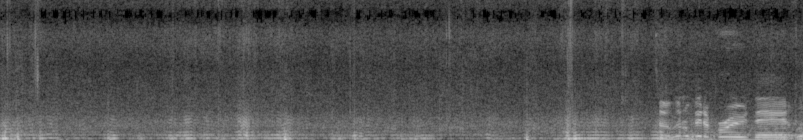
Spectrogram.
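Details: Droning honey bee buzz at a beekeeper's apiary, steady and mid-pitched, broken by sharp taps and clicks of hive equipment; a human voice rises over the hum near the end.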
